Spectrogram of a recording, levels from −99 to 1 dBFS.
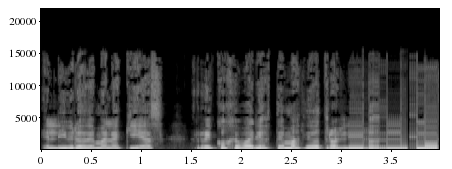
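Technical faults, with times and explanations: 3.10–3.99 s, robotic sound from repeated short buffers: after "varios temas de otros", speech becomes a rigid metallic 50 Hz buzz, likely from a 20 ms chunk replayed repeatedly. The spectrogram shows evenly spaced horizontal harmonic lines, and the waveform a repeating pattern.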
